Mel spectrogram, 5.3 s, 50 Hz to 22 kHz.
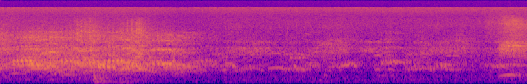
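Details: About 200 arriving common cranes resting at Racconigi, Italy, give overlapping rolling, trumpeting calls that swell loud at first, then thin to scattered bugles from several birds.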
